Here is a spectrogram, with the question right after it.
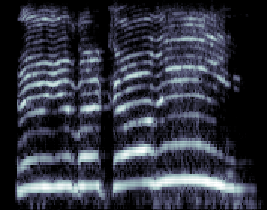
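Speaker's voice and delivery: high, loud, stretched-out singsong; playful drawn-out call. Pretend. Streamer to viewers wanting coffee, playful drawn-out call. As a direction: draw it out high and slow like a coffee plea. Playful repeat of own line.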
